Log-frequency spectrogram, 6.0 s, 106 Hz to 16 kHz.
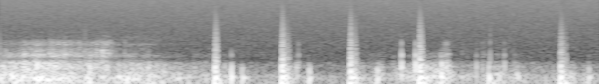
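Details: Own heart sounds via stethoscope after a 10 km run, lying on a daybed turned onto the left side while trying to control breathing: strong, regular low thumps at about 88/min under a breathing rumble; normal post-exercise heart sounds.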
